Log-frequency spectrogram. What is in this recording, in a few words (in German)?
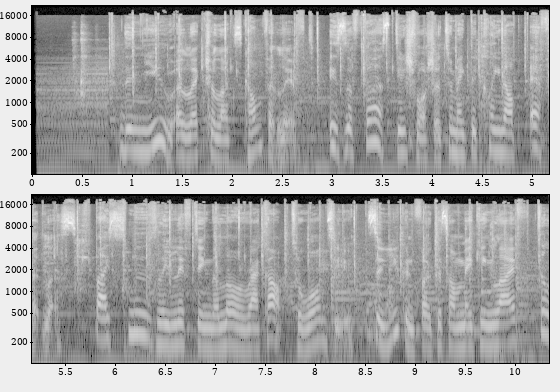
eng werbung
